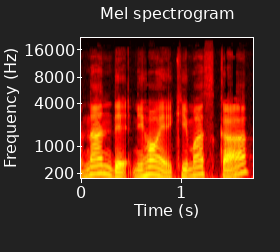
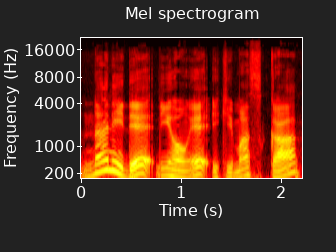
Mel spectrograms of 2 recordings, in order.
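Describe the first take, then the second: First: The first word is the short form nande. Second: The first words are the full form nani de. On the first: It could also be asking why someone goes. The speaker calls it wrong. "dia bisa dibaca nande" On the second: It clearly asks by what means someone goes. The speaker calls it right. "Atau nani de"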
